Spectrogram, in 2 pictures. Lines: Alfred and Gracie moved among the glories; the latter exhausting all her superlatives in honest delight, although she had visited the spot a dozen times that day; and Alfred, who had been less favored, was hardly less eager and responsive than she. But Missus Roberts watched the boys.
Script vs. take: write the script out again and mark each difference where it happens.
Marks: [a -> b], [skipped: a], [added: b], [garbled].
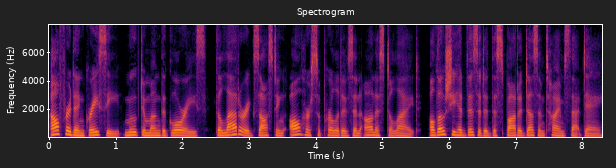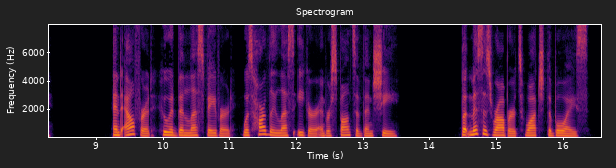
Alfred and Gracie moved among the glories; the latter exhausting all her superlatives in honest delight, although she had visited the spot a dozen times that day; and Alfred, who had been less favored, was hardly less eager and responsive than she. But Missus Roberts watched the boys.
